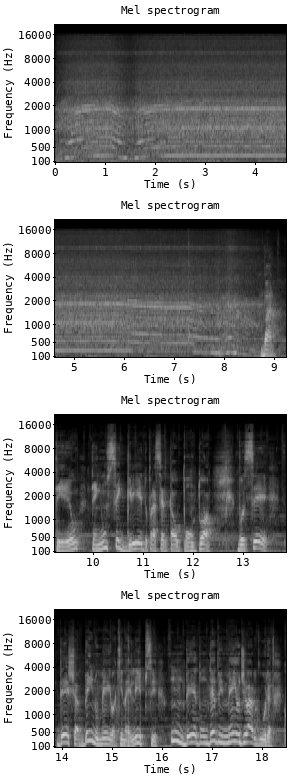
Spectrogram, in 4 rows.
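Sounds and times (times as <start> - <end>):
blender blending cooked carrots: 0.0 - 9.2
speech: 8.8 - 18.4.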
